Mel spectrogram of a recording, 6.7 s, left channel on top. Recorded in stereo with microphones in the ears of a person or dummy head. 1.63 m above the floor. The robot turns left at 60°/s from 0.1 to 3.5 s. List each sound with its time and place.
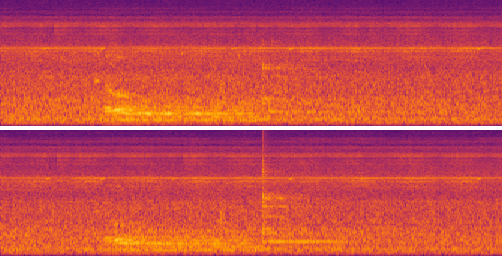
1.2 s singing: 85° left, 3 m; by 3.4 s 45° right, 3 m
3.5 s dishes clattering: 75° right (ahead or behind), 3 m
